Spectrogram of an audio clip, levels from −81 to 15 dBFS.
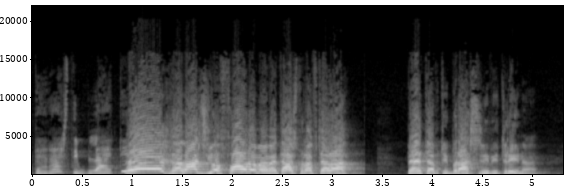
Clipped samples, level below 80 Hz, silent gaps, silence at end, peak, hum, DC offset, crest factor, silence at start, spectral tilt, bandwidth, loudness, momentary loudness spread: under 0.1%; -44 dBFS; none; 0.25 s; 0 dBFS; none; under 0.1%; 8 dB; 0.05 s; -3.5 dB/octave; 16 kHz; -8 LUFS; 13 LU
